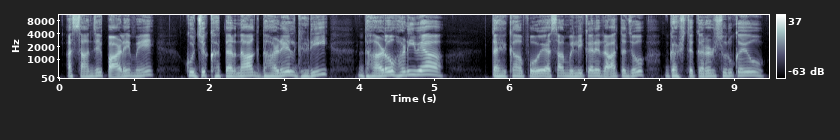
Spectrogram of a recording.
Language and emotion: Sindhi, fearful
